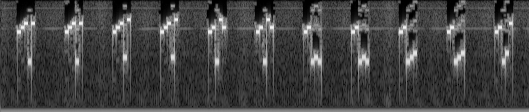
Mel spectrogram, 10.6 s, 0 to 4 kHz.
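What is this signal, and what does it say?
Five-tone selective call (ZVEI), heard as quick runs of five tones, tones of about 70 ms. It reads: 89010 89010 89022 89022 89119 89119 89121 89121 89123 89123 89130
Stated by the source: ZVEI five-tone selective call 89011, received on an SDR.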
